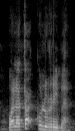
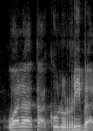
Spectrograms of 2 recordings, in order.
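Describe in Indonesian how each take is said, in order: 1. Vokal pada 'la' dibaca pendek. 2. Vokal pada 'la' dibaca panjang.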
